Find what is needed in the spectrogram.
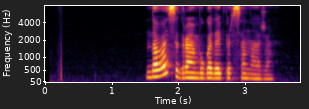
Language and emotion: Russian, neutral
